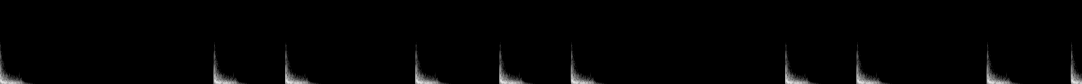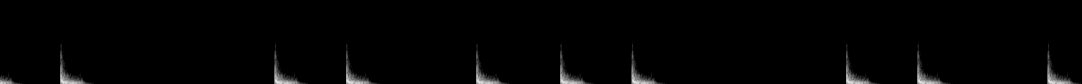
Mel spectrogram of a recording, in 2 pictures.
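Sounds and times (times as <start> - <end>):
kick drum in C minor: 0.0 - 0.2, 2.2 - 3.1, 4.2 - 4.4, 5.0 - 6.0, 7.9 - 8.8, 9.9 - 10.1, 10.7 - 11.7, 13.6 - 14.5, 15.6 - 15.8, 16.4 - 17.4, 19.3 - 20.2, 21.3 - 21.6.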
